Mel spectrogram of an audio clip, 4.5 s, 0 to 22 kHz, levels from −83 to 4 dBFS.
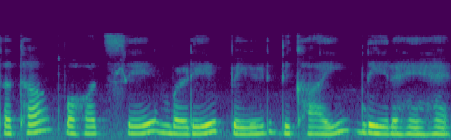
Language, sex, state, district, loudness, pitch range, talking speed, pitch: Hindi, female, Chhattisgarh, Raipur, -16 LUFS, 190-230 Hz, 120 wpm, 200 Hz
